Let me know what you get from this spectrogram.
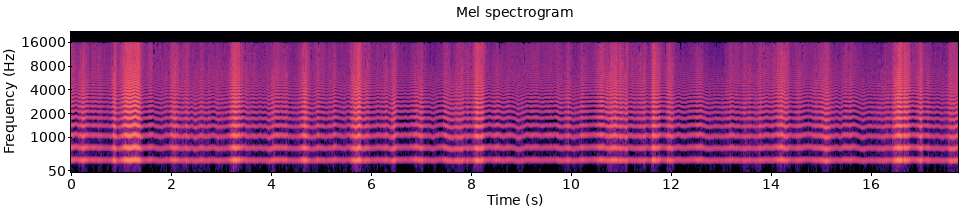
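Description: A mosquito's thin, steady, high whine drones on without pause, wavering slightly in pitch and loudness.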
